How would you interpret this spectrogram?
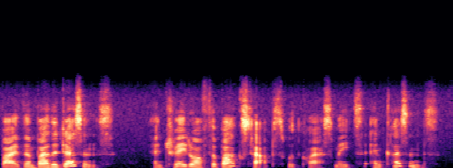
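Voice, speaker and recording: Older woman as an emphatic, creaky town cook. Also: mid-range voice, big pitch swings, normal speed, a little mellow, heavily acted. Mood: confident. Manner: emphatic, declarative rhymes. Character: confident, know-it-all town cook.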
